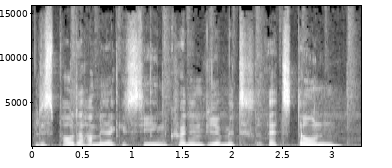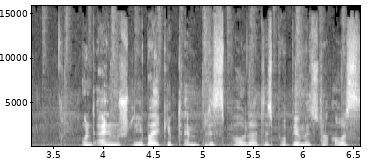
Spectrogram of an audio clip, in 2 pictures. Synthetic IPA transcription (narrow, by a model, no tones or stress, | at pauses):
b̥lɪspʰaʊdɐɦaːbmviɐjaːɡəz̥eːənkʰœnənviːɐmɪtʁɛtd̥oʊnn | ʔʊntʔaɪnəmʃneːbalɡiːp̚tʰʔaɪnənblɪspʰaʊɾɐd̥asb̥ʁ̥obiːɐn̩vɐjɛt͡stnṵːɐʔaʊs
